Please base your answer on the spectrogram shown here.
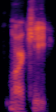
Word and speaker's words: Marquis: He says he does pronounce it a la the French way, Marquis.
